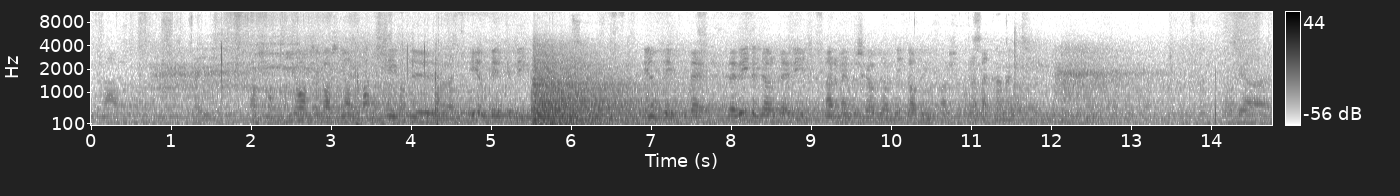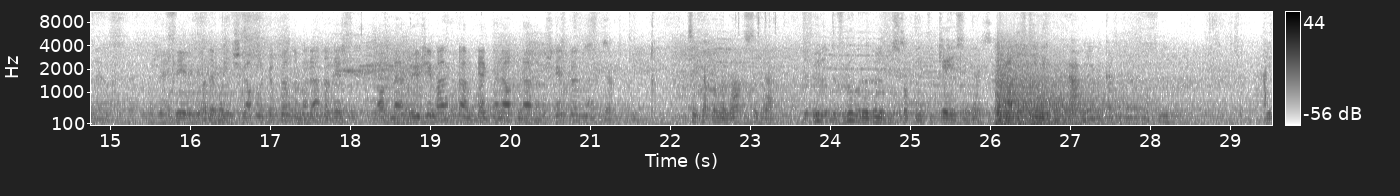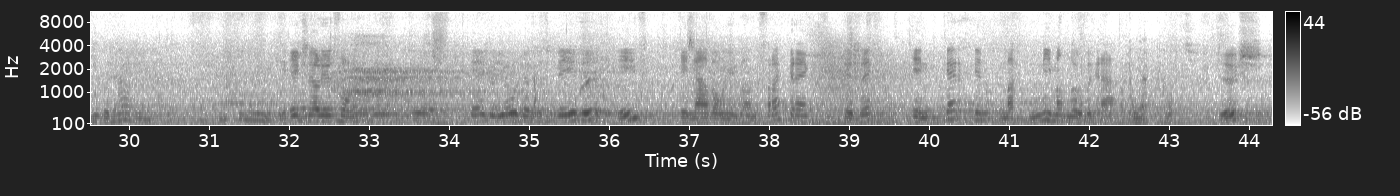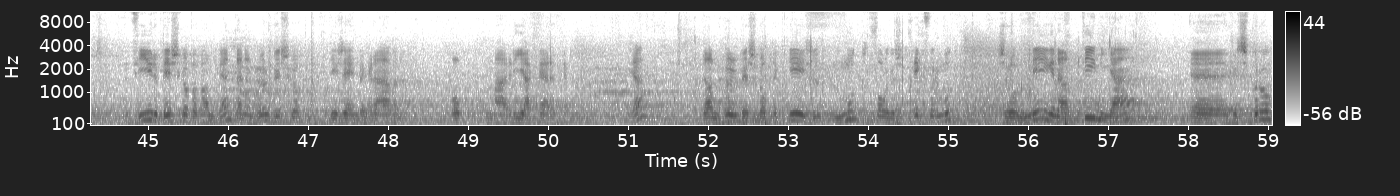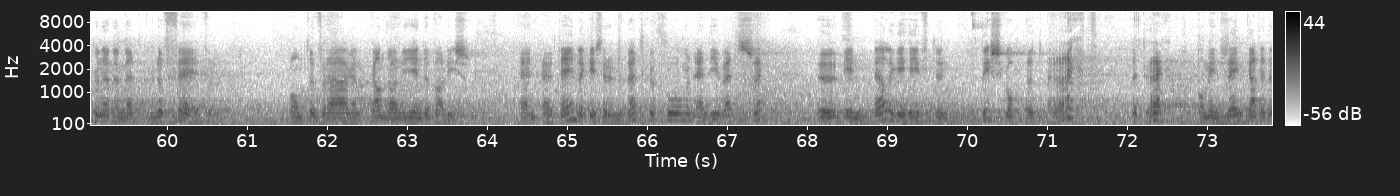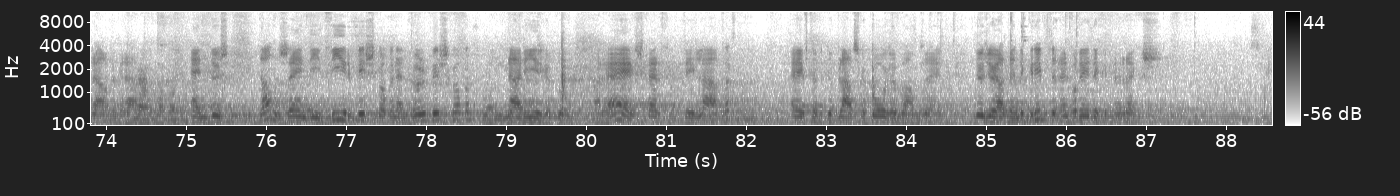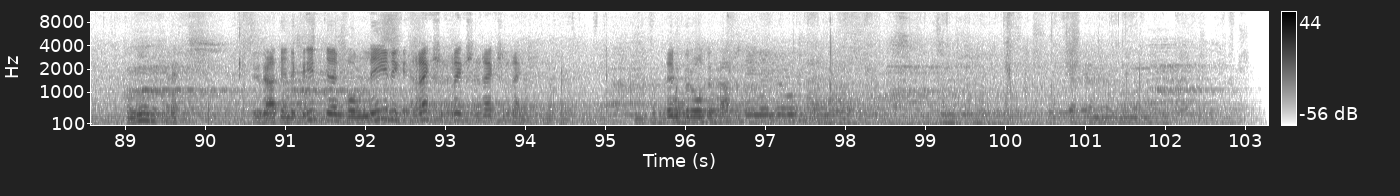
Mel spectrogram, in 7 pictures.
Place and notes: Sint-Baafsplein, Gent, Belgium - gids talk
the explanation of the gids about the graves in the cript of the Sint-Baafsplein cathedral
1 October 2018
